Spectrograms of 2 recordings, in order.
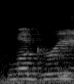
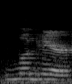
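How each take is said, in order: First: The name is said like 'Legree'. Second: The name is said like 'Laguerre'. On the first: The speaker calls it right. "It's actually Legree" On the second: The speaker calls it wrong. "I would say Laguerre Street"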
